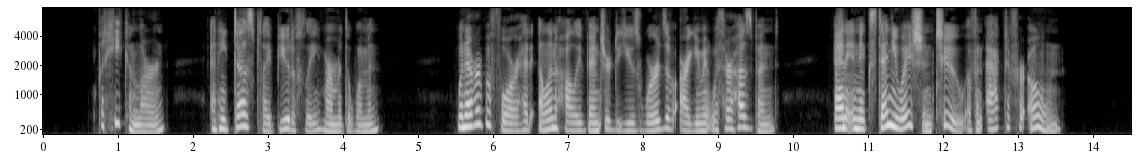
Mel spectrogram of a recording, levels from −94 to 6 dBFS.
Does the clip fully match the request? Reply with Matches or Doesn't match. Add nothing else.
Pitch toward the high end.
Matches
